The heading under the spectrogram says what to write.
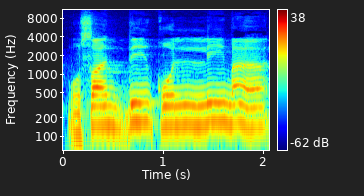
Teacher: Yang ini tuan-puan, lam sabdu automatik tak dengung. Dan bila tuan-puan baca musaddiqul lima, tak payah masuk hidung.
